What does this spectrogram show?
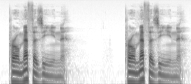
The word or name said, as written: Promethazine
